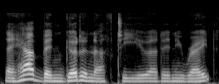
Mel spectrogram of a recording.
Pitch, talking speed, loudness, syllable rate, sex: 155 Hz, 275 wpm, -18 LUFS, 5.8 syllables/s, female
